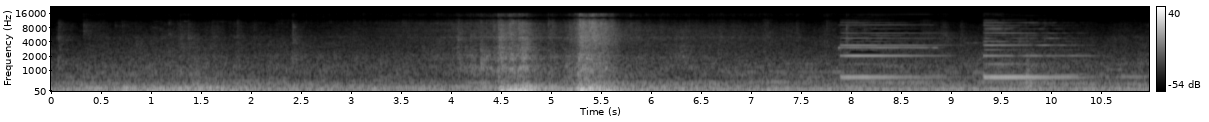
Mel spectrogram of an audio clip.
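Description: MEI hydraulic elevator's submersible pump motor running with a steady low hum as the car rises, broken by two loud thumps about halfway through. Two chime tones sound near the end.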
